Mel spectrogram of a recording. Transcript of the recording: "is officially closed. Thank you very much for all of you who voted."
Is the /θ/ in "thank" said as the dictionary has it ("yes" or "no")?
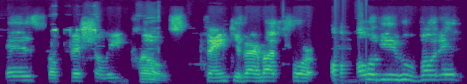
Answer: yes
